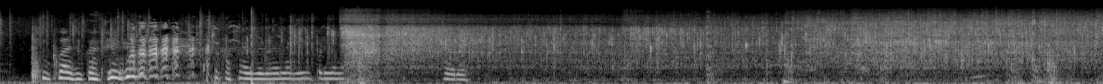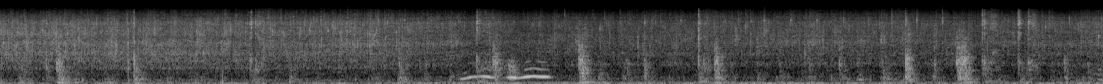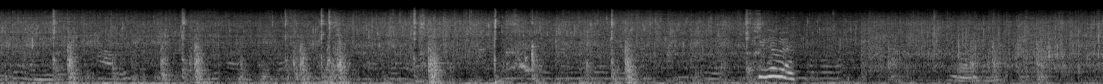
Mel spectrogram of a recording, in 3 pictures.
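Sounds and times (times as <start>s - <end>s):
chicken sizzling in hot oil: 0.0s - 33.0s
metal spatula scraping a pan: 17.0s - 32.8s.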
